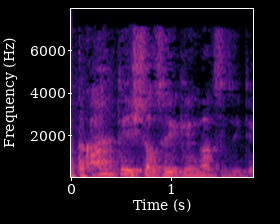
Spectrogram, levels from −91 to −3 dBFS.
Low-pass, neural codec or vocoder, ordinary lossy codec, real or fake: 7.2 kHz; none; MP3, 32 kbps; real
